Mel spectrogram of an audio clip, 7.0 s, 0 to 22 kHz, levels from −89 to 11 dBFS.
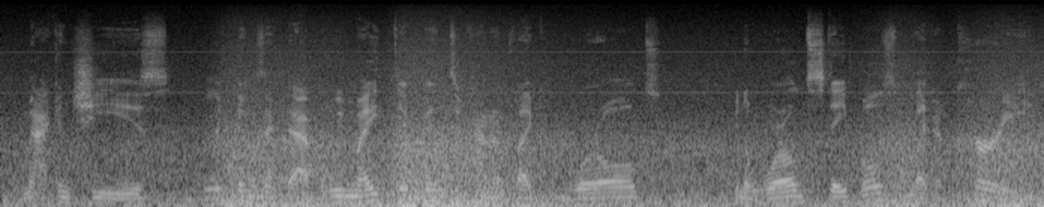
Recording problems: wind noise on the microphone; heavy; 2 dB below the speech
high-pitched whine; faint; throughout; 3.5 kHz, 25 dB below the speech
animal sounds; faint; throughout; 25 dB below the speech
hiss; faint; throughout; 25 dB below the speech

